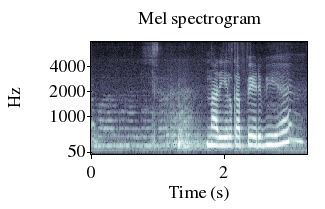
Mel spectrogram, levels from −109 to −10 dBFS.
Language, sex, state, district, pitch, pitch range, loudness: Hindi, female, Bihar, West Champaran, 235 Hz, 230-250 Hz, -12 LUFS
